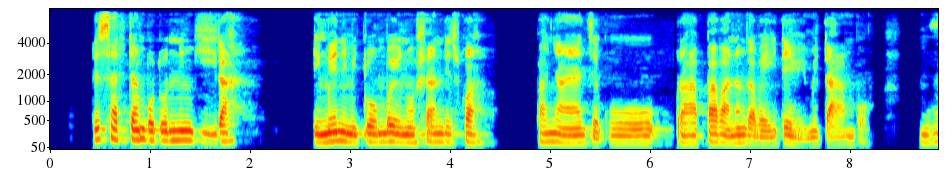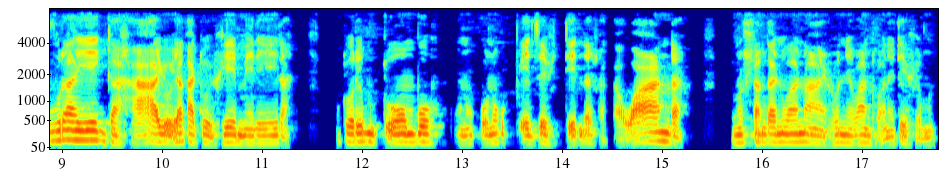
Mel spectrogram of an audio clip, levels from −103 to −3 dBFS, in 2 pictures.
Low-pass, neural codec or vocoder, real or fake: 7.2 kHz; none; real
